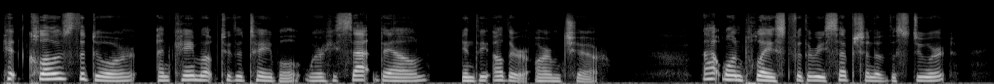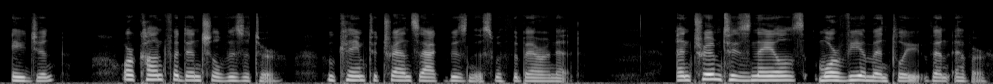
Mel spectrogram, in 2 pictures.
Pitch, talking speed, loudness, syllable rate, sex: 180 Hz, 140 wpm, -20 LUFS, 4.7 syllables/s, female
